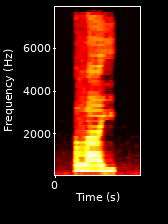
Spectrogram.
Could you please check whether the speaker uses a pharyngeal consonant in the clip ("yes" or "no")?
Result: no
